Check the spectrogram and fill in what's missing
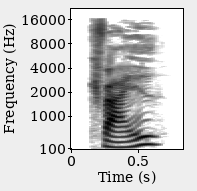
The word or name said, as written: kvajet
